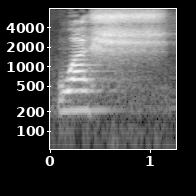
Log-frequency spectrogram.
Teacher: شین پہ تشدید ہے تو واو کو ہم نے شین کے ساتھ ٹائٹلی جوائن کرنا ہے اور اس شین کی فتح کی حرکت کو 1 کاؤنٹ پڑھنا ہے، اور شین کی صفت جو ہے وہ بھی واضح کرنی ہے، وہ ہے تفشی، شاورنگ ساؤنڈ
